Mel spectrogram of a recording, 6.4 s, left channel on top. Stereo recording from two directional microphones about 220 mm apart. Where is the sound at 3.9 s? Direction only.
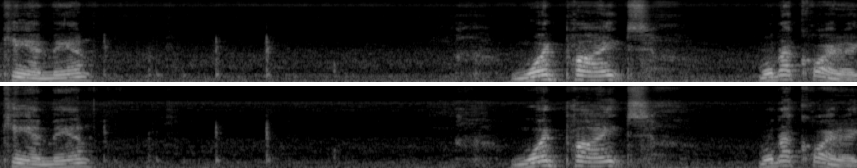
5° right (ahead or behind).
